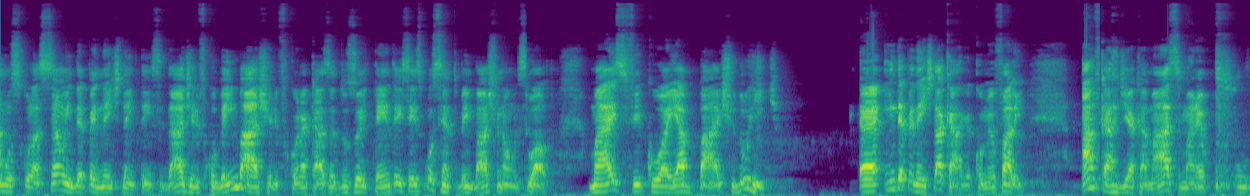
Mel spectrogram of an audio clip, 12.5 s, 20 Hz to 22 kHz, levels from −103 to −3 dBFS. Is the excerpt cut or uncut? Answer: cut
